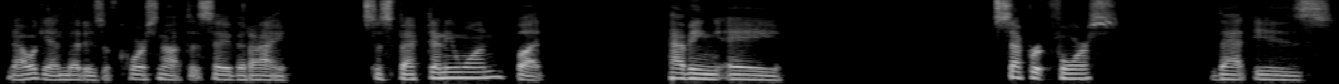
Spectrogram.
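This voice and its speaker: A man playing an evasive, scheming leader of a space colony in a tabletop roleplay, speaking in a hesitant, hedging, measured way. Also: medium pitch. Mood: guarded, persuasive. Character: smooth, evasive, scheming male colony leader in science fiction.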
